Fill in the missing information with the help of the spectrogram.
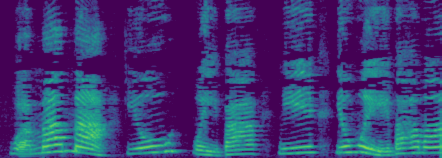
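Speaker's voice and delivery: put-on high, slow questioning child voice; a clever bunny testing; little bunny voice. Bunny tests the wolf.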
